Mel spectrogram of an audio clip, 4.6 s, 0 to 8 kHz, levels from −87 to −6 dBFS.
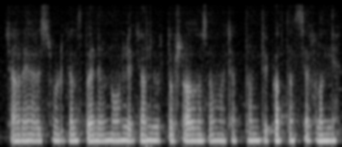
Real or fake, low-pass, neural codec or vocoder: fake; 7.2 kHz; codec, 24 kHz, 0.9 kbps, WavTokenizer, medium speech release version 1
